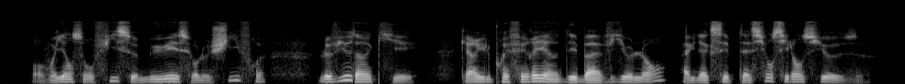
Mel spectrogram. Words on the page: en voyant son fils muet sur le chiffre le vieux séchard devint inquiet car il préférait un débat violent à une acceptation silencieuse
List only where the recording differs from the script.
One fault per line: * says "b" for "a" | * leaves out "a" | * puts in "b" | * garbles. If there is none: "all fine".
* leaves out "séchard devint"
